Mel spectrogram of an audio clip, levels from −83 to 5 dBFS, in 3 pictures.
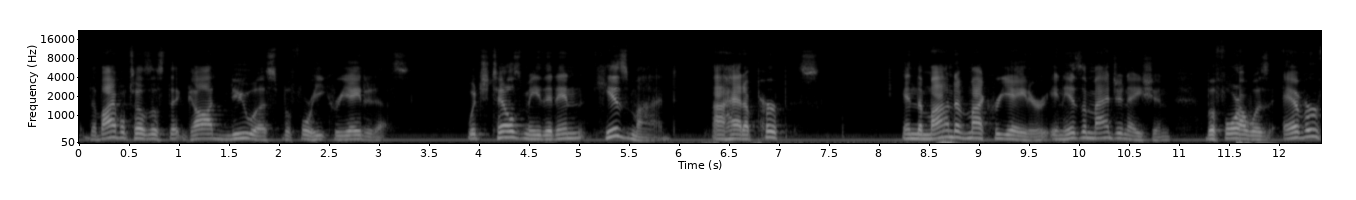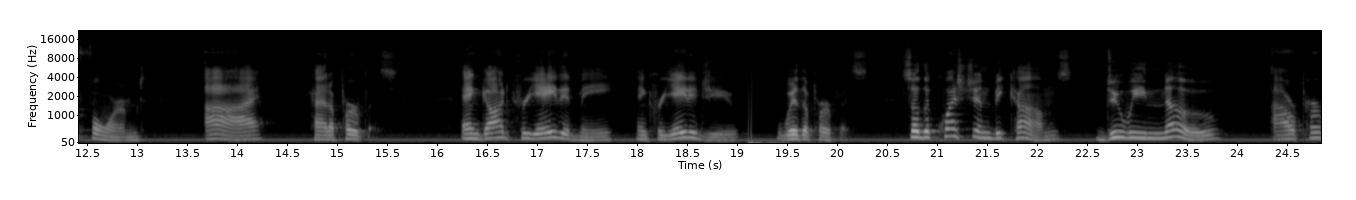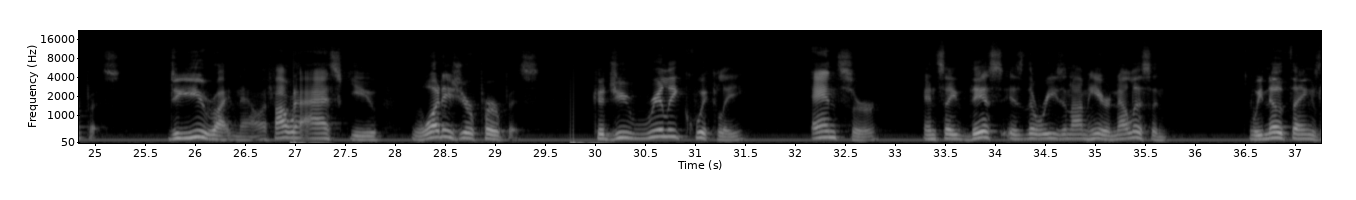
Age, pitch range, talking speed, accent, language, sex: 50-69, 120-170 Hz, 150 wpm, American, English, male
